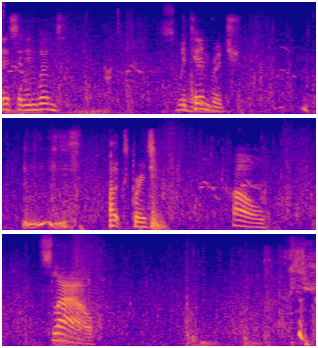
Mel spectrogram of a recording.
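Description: Sea waves wash softly.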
